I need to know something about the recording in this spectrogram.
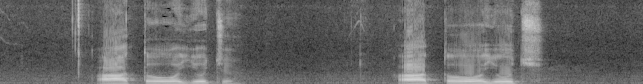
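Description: An elderly man chants slowly.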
